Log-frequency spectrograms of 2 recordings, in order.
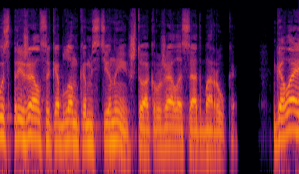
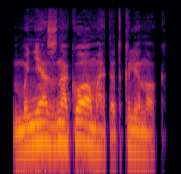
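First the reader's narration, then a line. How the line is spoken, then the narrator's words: Demonic growl. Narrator (Russian): прорычал демон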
